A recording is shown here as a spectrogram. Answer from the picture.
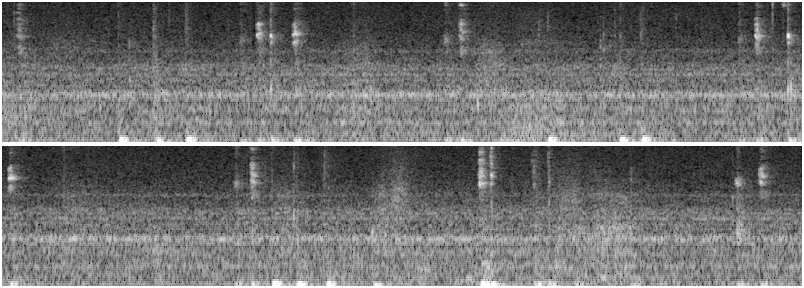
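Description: Near silence with faint, scattered clicks of a computer mouse and keyboard, some single and some in quick pairs.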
